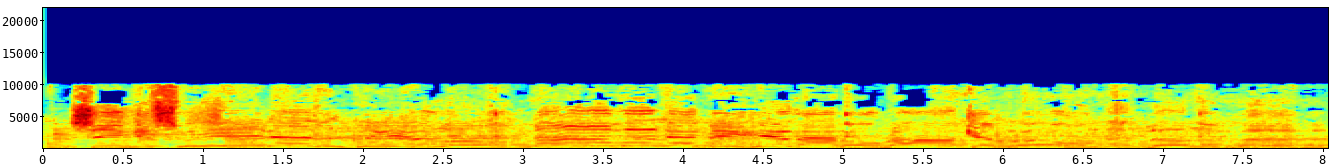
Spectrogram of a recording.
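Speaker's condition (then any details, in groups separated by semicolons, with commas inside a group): No condition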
